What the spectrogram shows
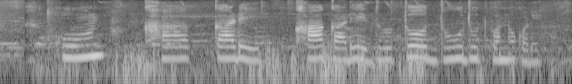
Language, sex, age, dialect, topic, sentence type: Bengali, female, 18-24, Western, agriculture, question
